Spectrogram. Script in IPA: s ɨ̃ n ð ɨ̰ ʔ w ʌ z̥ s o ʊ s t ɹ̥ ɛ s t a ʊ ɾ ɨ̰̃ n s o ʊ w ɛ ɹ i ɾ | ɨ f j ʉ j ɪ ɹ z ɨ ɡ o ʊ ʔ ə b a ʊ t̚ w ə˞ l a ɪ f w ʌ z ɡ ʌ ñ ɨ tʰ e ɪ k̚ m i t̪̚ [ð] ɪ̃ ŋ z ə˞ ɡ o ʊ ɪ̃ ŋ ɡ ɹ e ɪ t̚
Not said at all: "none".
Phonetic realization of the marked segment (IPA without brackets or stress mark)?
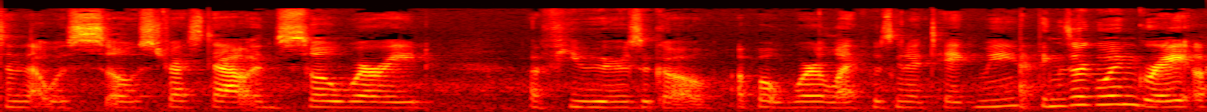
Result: θ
